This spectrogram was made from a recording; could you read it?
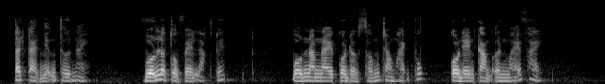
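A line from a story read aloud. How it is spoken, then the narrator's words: Angry. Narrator (Vietnamese): Hạ Viễn Hằng cũng đã tức giận mà nói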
